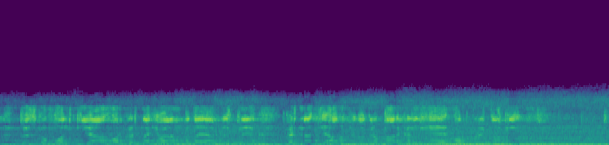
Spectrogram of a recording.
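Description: Speech only: a news reader's voice from a television broadcast, heard through the TV's speaker.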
